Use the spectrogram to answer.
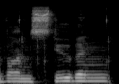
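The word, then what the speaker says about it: von Steuben: old American in in in English uh V's are not FS but in German V's are FS so definitely understand that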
